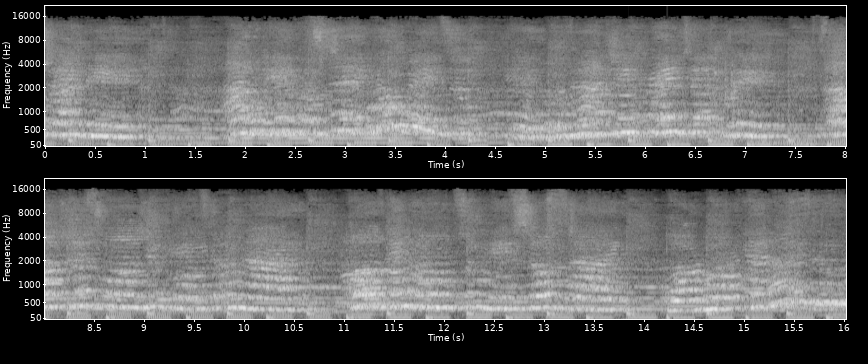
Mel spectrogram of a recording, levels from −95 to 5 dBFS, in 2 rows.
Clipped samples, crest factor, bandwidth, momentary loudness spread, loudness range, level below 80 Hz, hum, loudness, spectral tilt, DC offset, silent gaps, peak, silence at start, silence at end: under 0.1%; 14 dB; 16.5 kHz; 8 LU; 1 LU; -32 dBFS; none; -13 LUFS; -4 dB/octave; under 0.1%; none; 0 dBFS; 0 s; 0 s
